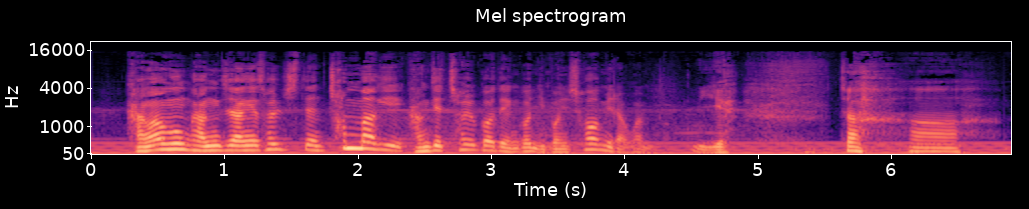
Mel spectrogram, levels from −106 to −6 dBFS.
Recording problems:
electrical hum; faint; throughout; 60 Hz, 20 dB below the speech
alarms or sirens; faint; throughout; 25 dB below the speech

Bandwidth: 15 kHz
